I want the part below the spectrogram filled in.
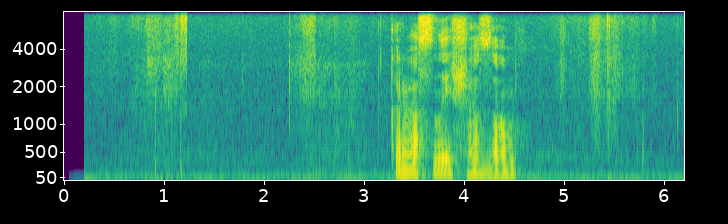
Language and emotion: Russian, neutral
